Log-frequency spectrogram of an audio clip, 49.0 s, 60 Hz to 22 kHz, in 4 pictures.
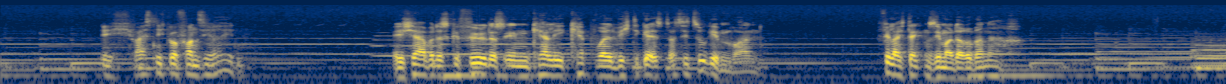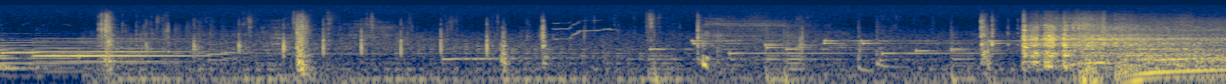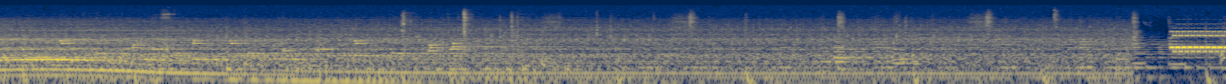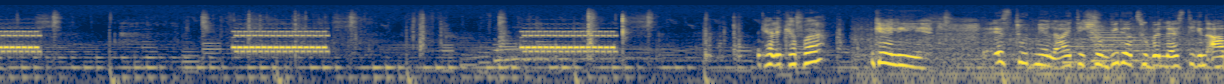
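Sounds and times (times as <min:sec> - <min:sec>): background music with held notes: 0:00.0 - 0:49.0
car door opening: 0:13.2 - 0:14.1, 0:22.0 - 0:23.0
person climbing into car seat: 0:13.2 - 0:15.7.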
